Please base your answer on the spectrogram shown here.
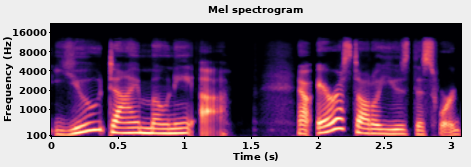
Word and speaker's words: eudaimonia: Okay, I've got a new word for you, eudaimonia. It's pronounced you die money uh.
